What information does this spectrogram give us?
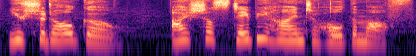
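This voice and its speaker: Woman playing a boastful android warrior, theatrical old-fashioned diction, higher female voice, anime game, music underneath. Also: moderate pace, close to an everyday voice. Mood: proud, defiant. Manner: grandiose archaic phrasing.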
